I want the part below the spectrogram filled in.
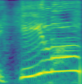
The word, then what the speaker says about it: Hilo: H-I-L-O is the island. – Oh, Hilo? It's in Hilo. They're in Hilo? – Hilo, Hawaii. Yes, that's where they're filming this one. – Okay. – Now, Grand Nana Loa Hotel in Hilo.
